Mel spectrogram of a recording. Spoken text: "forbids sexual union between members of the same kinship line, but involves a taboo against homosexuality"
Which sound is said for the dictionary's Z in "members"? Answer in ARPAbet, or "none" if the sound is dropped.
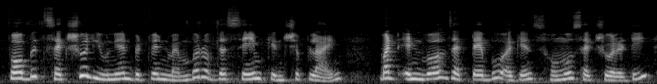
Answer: none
